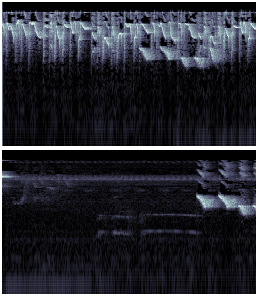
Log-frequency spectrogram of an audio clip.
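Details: Palm tanager delivering about five seconds of dense, high-pitched jumbled twittering that ends in falling slurred notes. After a quiet stretch with a faint thin tone, a few loud descending whistles return.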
